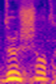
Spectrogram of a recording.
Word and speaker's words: Dechantre: J'ai bien prononcé. Deschantres. C'est Deschantres.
